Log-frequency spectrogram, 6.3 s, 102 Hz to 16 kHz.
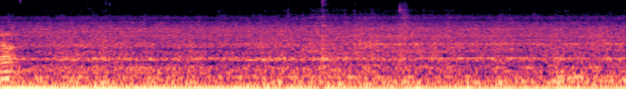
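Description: Miele G 560 dishwasher's wash pump running with a steady low hum while water comes in for the pre-wash.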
